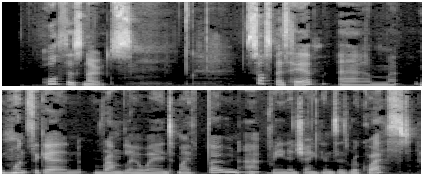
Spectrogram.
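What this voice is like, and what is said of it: Raspy voice. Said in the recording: “I'm currently really, just really hungover. So sorry if my voice is a bit raspy”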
